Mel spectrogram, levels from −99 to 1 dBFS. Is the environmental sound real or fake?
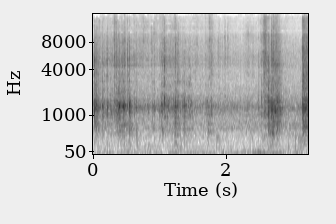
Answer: fake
